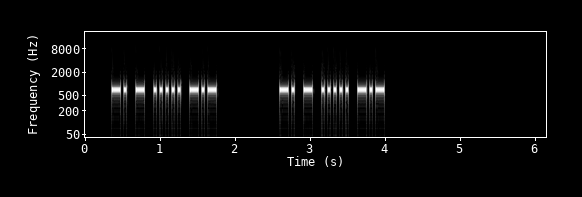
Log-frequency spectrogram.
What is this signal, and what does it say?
Morse code, heard as a keyed tone, about 32 wpm, 700 Hz. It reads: NT5K NT5K
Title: USA Call Signs - 4 Characters - Repeated 2x - 30wpm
